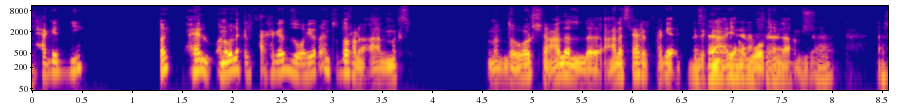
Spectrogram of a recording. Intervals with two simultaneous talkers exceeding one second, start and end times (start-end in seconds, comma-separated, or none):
6.5-7.9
